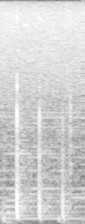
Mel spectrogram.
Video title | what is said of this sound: Most delicious tear and share garlic bread! | you can hear it's hollow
